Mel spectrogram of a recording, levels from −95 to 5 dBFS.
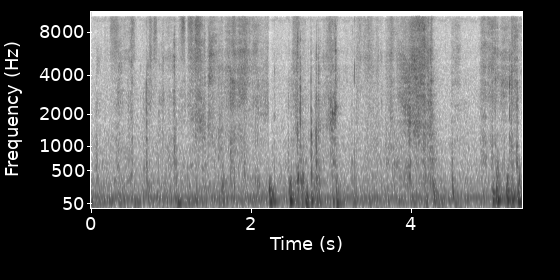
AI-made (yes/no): no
